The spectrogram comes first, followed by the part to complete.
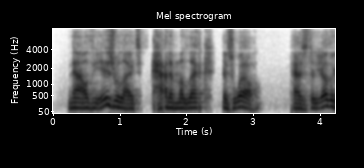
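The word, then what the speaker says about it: Molech: Moolak. That's actually not how it's pronounced in the in the Old Testament in Hebrew. It's actually spelled M O L E C H which is important because what they were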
